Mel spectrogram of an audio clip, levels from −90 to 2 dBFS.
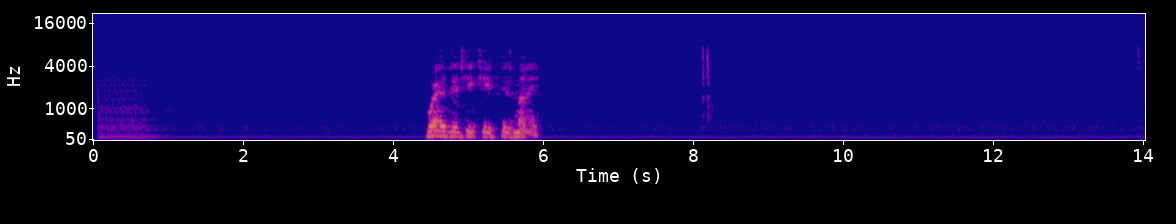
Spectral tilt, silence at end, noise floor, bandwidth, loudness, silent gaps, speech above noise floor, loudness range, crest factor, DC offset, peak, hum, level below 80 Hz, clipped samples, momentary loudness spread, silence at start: -6.5 dB/octave; 8.1 s; -82 dBFS; 7.4 kHz; -41 LUFS; none; 42 dB; 21 LU; 26 dB; under 0.1%; -22 dBFS; none; -86 dBFS; under 0.1%; 19 LU; 4.45 s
